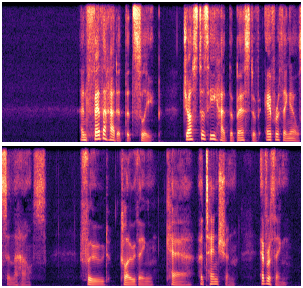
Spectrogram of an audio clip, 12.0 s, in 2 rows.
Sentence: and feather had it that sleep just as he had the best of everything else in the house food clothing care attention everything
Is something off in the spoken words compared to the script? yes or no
no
